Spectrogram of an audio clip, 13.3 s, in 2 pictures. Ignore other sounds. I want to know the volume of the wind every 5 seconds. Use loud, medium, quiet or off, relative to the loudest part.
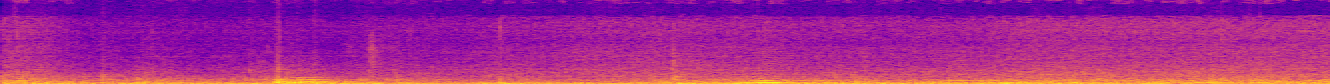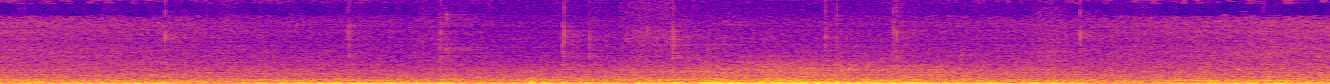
medium, medium, loud.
